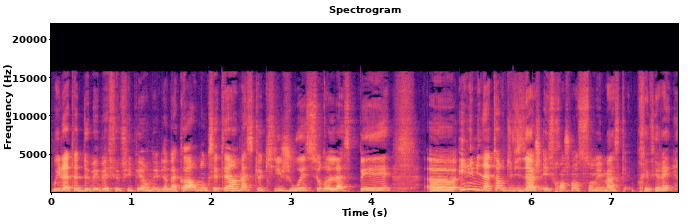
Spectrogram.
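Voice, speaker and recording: A woman with a brisk, higher-pitched voice reviews beauty products for her viewers. Her lisp makes her s sounds slushy, and she sounds slightly sick. As a beauty vlogger she keeps things casual but emphatic, repeating words for stress.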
